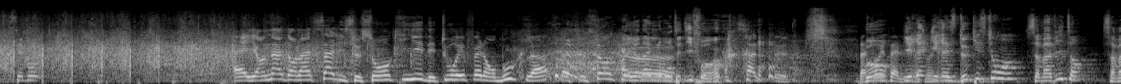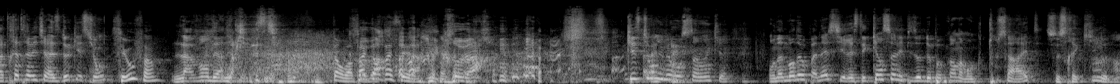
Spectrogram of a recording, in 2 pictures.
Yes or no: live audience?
yes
